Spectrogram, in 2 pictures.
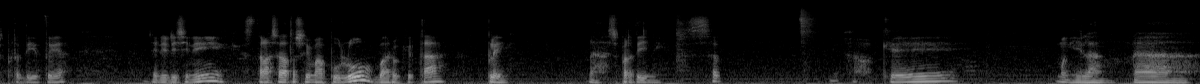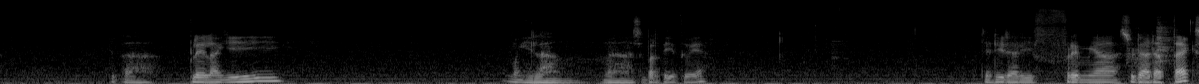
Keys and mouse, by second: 6.5 click, 13.8 click.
